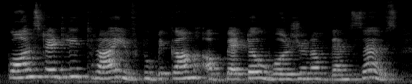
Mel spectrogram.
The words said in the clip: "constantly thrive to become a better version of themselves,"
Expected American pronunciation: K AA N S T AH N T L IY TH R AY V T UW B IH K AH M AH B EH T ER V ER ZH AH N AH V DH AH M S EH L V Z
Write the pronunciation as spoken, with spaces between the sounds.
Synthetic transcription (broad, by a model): K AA N S T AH N T L IY T R AY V T UW B IH K AH M AH B EH T ER V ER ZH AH N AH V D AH M S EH L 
